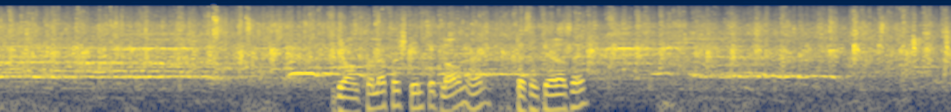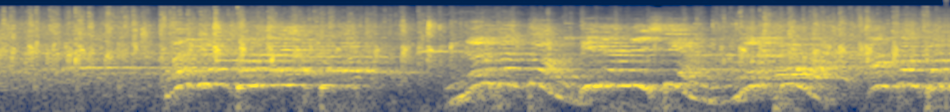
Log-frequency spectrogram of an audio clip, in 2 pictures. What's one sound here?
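A crowd claps in a large echoing hall.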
